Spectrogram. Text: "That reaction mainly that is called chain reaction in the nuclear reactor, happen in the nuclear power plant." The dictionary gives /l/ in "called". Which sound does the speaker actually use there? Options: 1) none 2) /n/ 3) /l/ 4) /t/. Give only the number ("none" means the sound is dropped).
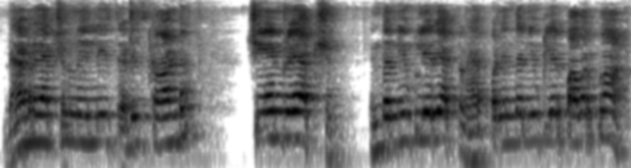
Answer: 2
